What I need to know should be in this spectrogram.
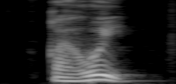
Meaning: brown
- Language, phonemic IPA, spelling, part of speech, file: Moroccan Arabic, /qahwi/, قهوي, adjective, LL-Q56426 (ary)-قهوي.wav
